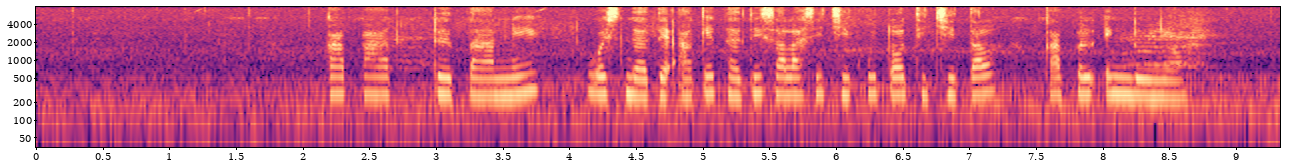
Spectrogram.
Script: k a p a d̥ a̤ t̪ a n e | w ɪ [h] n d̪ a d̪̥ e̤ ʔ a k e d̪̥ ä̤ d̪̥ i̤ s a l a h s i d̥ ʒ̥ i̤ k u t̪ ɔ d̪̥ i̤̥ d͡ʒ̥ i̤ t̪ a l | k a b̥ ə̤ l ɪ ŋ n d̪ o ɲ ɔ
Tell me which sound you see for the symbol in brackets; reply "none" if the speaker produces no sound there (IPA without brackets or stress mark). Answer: s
